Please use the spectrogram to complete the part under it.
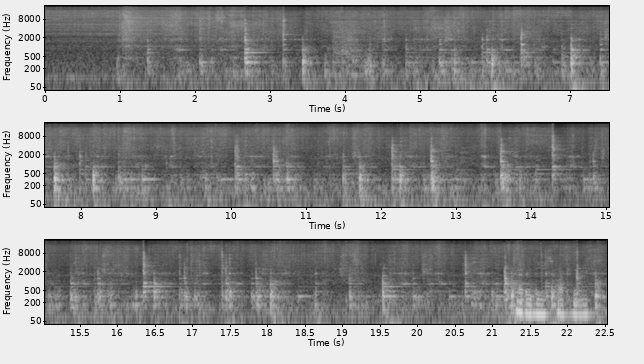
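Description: Potato and soya chunk pieces sautéing in a pan, a continuous loud sizzle punctuated by rhythmic scraping and clattering as the mixture is stirred and tossed, with no voices.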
